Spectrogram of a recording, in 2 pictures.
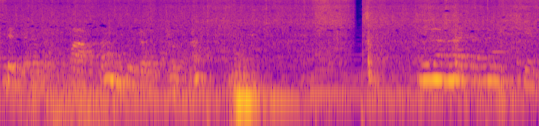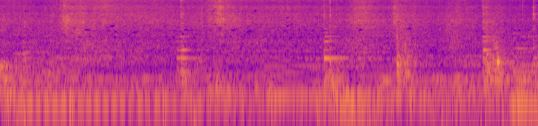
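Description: Vermicelli, chicken and vegetables sizzling in a hot steel wok while being stirred and tossed with a steel spoon, the spoon scraping and knocking against the pan now and then. The sizzle cuts out for an instant about a third of the way in.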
